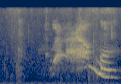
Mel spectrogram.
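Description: A baby vocalizing: one drawn-out, breathy sound beginning about halfway in, its pitch sliding down at the end.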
